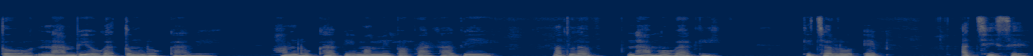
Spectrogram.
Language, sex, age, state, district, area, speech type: Hindi, female, 30-45, Uttar Pradesh, Ghazipur, rural, spontaneous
